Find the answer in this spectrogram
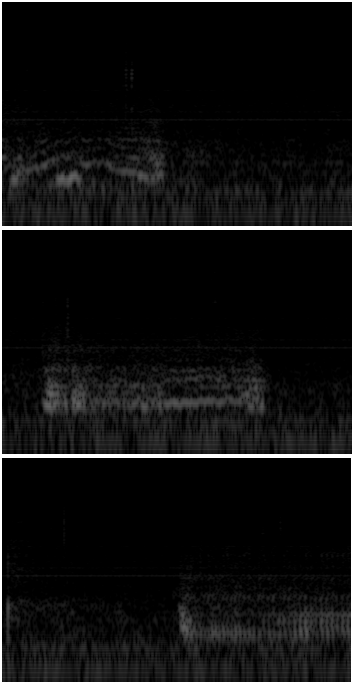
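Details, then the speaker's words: Dogs lying contentedly in a warm room, heard snoring: snoring. "entendez toutô ronflé là ils sont bien les chiens sont venus avec moi là"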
